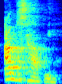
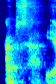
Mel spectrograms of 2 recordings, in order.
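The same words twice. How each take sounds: First: Said in the usual way. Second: Whispered, much softer; soft unvoiced repeat. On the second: Real, not acted. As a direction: breathe the words out, no voice.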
